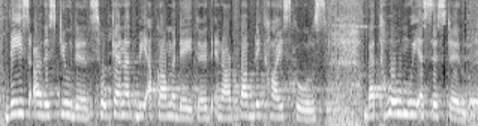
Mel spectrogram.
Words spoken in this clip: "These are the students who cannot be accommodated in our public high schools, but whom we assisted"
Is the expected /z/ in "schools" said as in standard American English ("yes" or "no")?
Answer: no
